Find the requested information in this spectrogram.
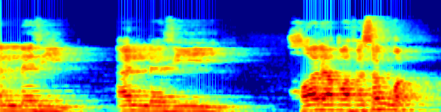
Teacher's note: عندنا كلمة خلق فيها الخاء هذه مفخمة واللام مرققة والقاف مفخمة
